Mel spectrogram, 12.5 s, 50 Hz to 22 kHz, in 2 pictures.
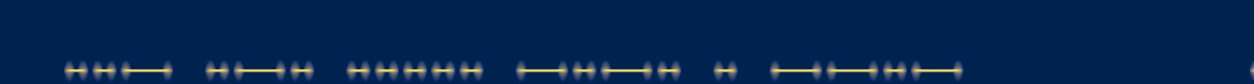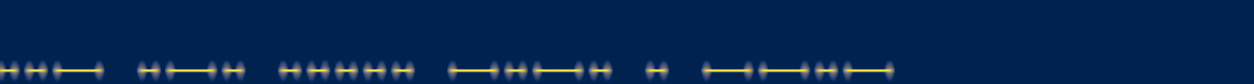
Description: Morse code, heard as a keyed tone, about 17 wpm, 700 Hz. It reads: UR5CEQ UR5CEQ
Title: DXCC-100 Call Signs - 6 Characters - Repeated 2x - 17wpm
